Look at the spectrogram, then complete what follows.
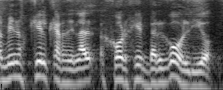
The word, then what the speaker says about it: Bergoglio: que el cardenal Jorge bergolo que es así como se pronuncia Aunque de a quién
